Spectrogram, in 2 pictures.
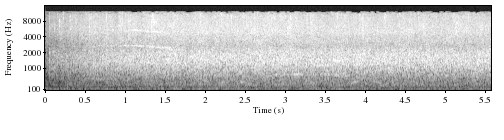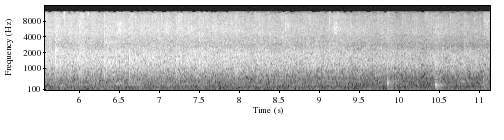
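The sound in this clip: Audience applause greets a priest, the pastor of Blessed Sacrament Parish in Newark, Ohio, as he is introduced. The clapping is dense, steady and fairly loud, a continuous wash that holds for the whole stretch without pause.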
